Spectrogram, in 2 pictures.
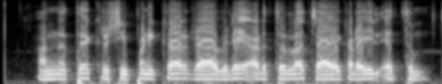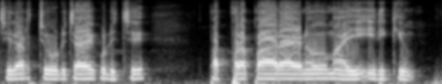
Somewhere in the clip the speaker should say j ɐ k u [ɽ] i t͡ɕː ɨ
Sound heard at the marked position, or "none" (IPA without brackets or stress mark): ɽ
